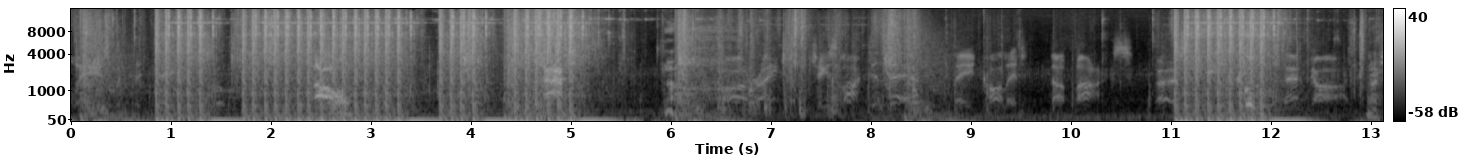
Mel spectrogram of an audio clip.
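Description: Gunfire in Fallout 3 arrives in dense, rapid bursts of shots in stretches of several seconds, with quieter gaps and game sounds in between.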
